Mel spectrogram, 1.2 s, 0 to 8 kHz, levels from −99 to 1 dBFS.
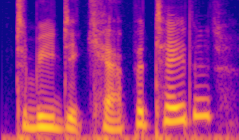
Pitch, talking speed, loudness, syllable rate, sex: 220 Hz, 150 wpm, -17 LUFS, 7.2 syllables/s, female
